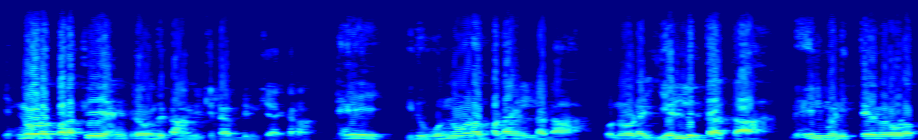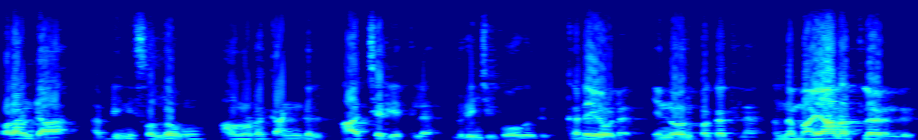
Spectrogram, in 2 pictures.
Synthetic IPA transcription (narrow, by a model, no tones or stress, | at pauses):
ɛnːoːɽɐpɐɽɐt̪ːɪleːɛŋɐpɪɾɐʋɐnd̪ɯkaːmɪkːɪɾɐɐpːɐɽɪnːɯkeːʈkːɐɾãːɖeːɪðɯɔnːoːɽɐpɐɽɐ̃ɪlːɐɽaːɔnːoːɽɐɛɭːɯt̪ːaːt̪aːʋeːlmɐɳit̪ːeːʋɐɾoːɽɐpɐɽɐnɖaːɐpːɐɽɪnːɯsɔlːɐʋɯ̃ɐʋɐŋoːɽɐkɐɳɡɐɭaːt͡ʃːɐɾɪjɐt̪ːɪlɐʋɪɾɪɲd͡ʒɯpoːɣɐðɯkɐðɐjoːɽɐɛnːoːɾɯpɐkːɐt̪ːɪlɐɐnd̪ɐmɐjaːnɐt̪ːɪlɐɪɾɯnd̪ɯ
